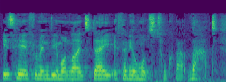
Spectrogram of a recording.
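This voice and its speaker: A medium-pitched woman's voice amid audible room echo and noticeable background noise. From Cornwall, England. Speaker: ecommerce marketing speaker and author. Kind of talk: conference presentation. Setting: stage with audience.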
